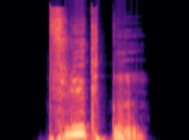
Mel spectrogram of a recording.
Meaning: inflection of pflügen: 1. first/third-person plural preterite 2. first/third-person plural subjunctive II
- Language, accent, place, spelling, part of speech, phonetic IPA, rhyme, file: German, Germany, Berlin, pflügten, verb, [ˈp͡flyːktn̩], -yːktn̩, De-pflügten.ogg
